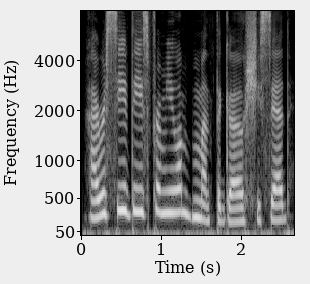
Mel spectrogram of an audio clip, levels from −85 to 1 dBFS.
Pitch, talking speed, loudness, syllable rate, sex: 250 Hz, 225 wpm, -15 LUFS, 5.7 syllables/s, female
